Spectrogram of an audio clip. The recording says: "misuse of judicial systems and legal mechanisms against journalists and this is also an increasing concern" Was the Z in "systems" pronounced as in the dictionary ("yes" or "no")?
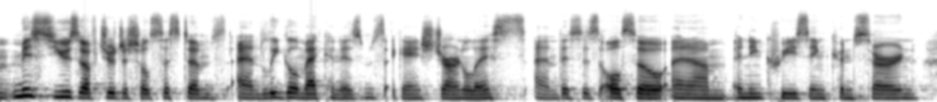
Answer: yes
